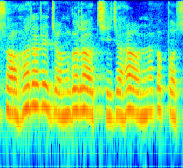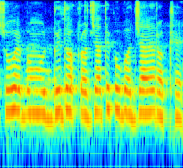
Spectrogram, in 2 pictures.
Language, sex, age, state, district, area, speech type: Odia, female, 18-30, Odisha, Cuttack, urban, read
